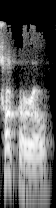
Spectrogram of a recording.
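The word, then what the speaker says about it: kokoro (心): Heart comes from, this is this Japanese tattoo here, which is pronounced kokoro. In Chinese, they say shin, and it means heart or essence.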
